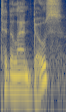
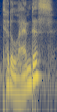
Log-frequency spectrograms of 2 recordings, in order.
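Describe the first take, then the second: First: The word ends with a 'dos' sound. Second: The word ends with a 'dus' sound. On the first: The speaker calls it wrong. "instead of Titilandos" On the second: The speaker calls it right. "it should be Titilandus"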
